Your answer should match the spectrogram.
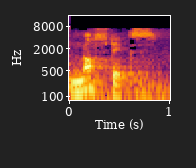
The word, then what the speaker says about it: Gnostics: And the two extremes are well illustrated in the New Testament because of people called Gnostics. Gnostic is spelled G-N-O-S-T-I-C.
